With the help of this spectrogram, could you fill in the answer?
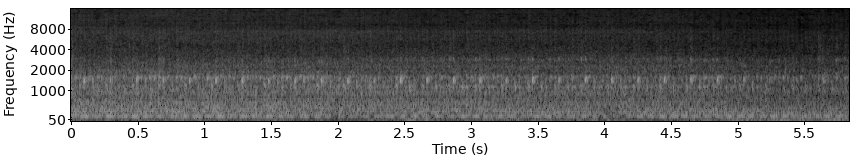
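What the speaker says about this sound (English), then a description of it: "The diesel, that's the sound of efficiency." A diesel vehicle engine idles nearby with a steady, unbroken rumble and a faint rhythmic ticking, running evenly throughout with no voices.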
